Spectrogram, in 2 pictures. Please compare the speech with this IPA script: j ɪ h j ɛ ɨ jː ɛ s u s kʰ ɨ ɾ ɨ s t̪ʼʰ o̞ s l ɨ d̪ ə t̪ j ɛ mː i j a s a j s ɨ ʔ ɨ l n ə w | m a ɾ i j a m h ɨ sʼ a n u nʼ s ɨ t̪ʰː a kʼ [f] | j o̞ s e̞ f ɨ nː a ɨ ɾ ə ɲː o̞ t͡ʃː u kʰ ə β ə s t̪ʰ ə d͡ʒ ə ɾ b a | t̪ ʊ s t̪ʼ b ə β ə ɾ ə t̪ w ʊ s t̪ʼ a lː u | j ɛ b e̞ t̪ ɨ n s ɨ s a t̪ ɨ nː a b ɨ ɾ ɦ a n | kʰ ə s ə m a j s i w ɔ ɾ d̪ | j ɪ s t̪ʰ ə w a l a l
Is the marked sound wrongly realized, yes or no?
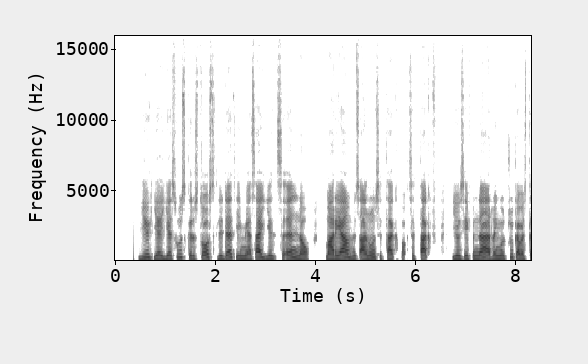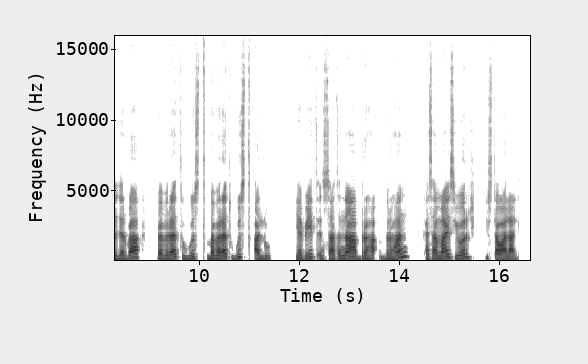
no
